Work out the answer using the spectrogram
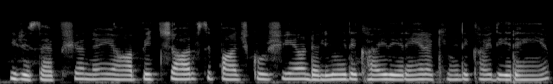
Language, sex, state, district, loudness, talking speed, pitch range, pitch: Hindi, female, Bihar, Samastipur, -21 LUFS, 215 wpm, 225-245 Hz, 230 Hz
